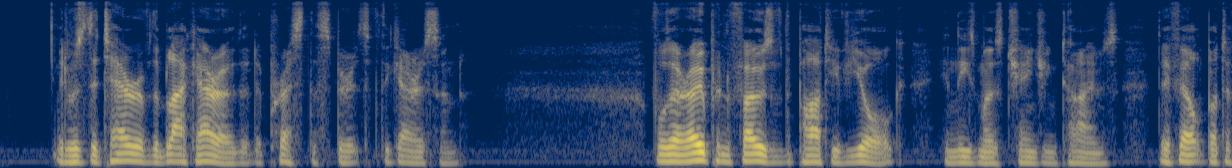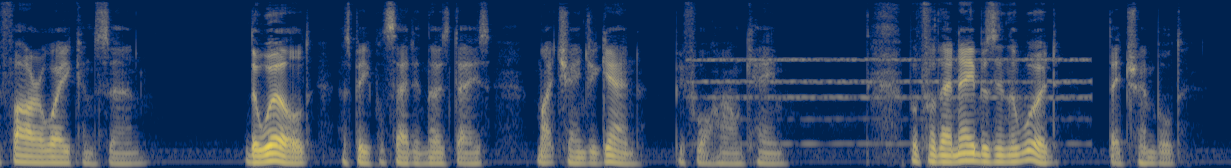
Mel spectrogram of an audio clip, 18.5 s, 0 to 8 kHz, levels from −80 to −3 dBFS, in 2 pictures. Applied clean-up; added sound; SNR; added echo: none; Organ; 20 dB; none.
